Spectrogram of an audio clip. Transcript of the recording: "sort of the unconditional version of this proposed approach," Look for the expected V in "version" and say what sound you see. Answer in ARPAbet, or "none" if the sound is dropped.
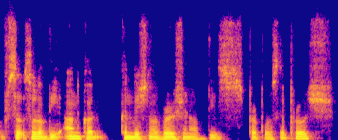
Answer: V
